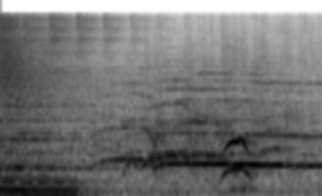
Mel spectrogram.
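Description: A live band ends a rock song on a final drum-and-cymbal hit with a chord held for about a second. Then comes a long, steady held tone, with shouts and whoops from the audience over it.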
